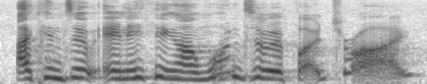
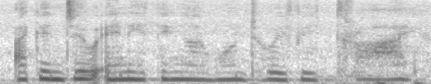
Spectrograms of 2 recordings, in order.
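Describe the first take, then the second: First: It is said at a loud volume. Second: It is said at a soft volume.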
